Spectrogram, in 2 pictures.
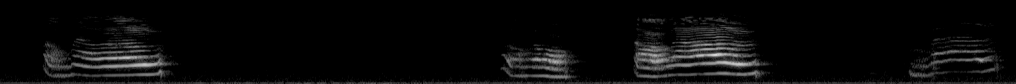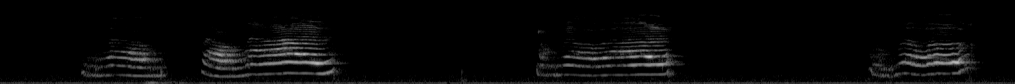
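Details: Yowling female cat in heat: about nine separate wailing meows, short and long, many bending upward then down, spaced irregularly with quiet pauses between; no other sounds.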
